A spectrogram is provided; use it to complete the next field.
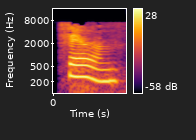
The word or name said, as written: Fareham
